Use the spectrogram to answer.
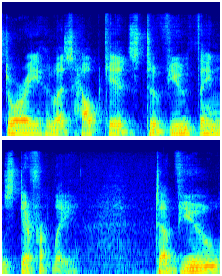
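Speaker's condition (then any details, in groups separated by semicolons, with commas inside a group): No condition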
